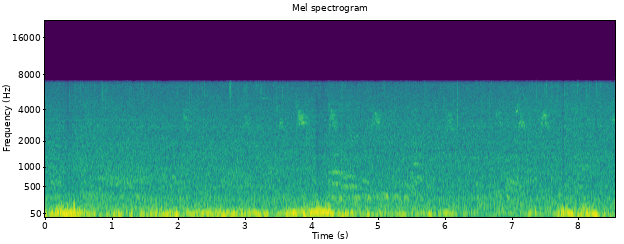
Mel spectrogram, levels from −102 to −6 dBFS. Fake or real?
fake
